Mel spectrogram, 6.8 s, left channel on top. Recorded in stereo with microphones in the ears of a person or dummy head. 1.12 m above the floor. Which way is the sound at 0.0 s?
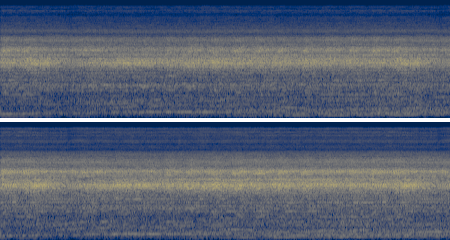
20° right (ahead or behind).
